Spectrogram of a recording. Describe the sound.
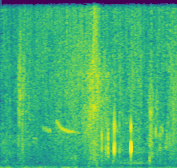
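Soft footsteps climbing a heather-clad hillside path on an island, faint steady footfalls under outdoor ambience, with a few brief high-pitched calls chirping over them.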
